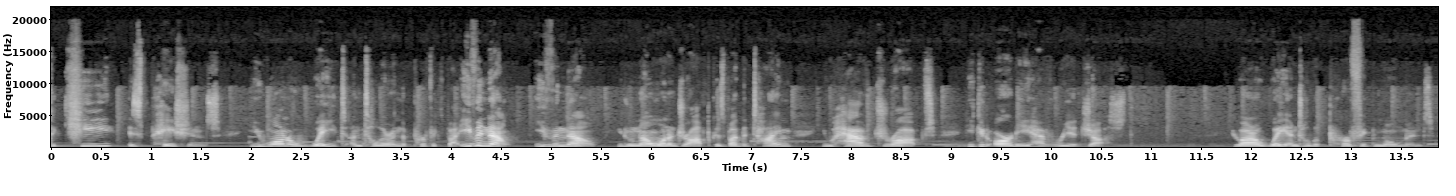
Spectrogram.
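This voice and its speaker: Over music in the background, a woman speaks at a moderate pace. Her pitch is medium and her intonation lively. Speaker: gaming YouTuber. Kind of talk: gameplay tutorial voiceover. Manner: upbeat.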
